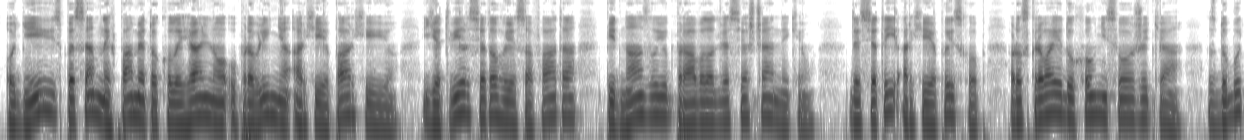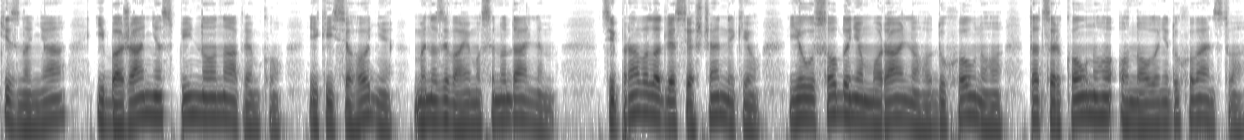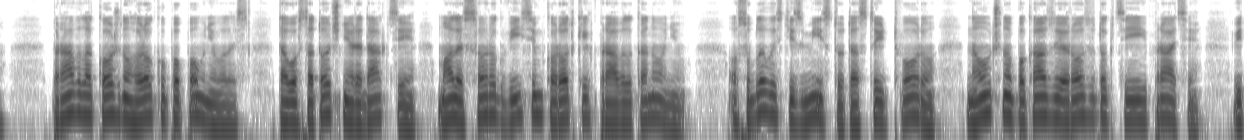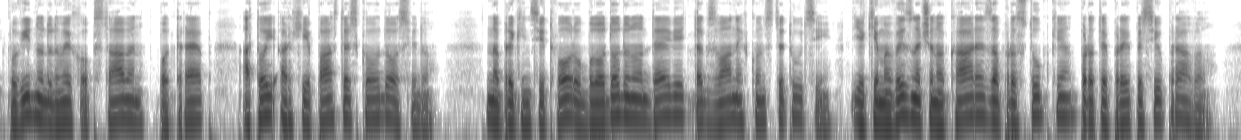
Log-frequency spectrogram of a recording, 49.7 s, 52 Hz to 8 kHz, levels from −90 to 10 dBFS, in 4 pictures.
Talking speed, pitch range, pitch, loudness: 115 wpm, 95-115 Hz, 105 Hz, -24 LUFS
